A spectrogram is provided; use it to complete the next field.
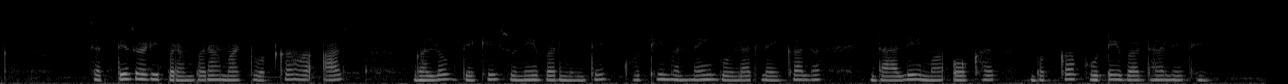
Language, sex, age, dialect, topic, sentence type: Chhattisgarhi, female, 18-24, Western/Budati/Khatahi, agriculture, statement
